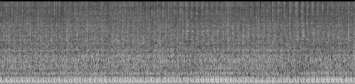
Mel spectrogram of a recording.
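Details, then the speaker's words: Craftsman riding mower, twin engine running on one cylinder, cold on choke, in neutral: loud idle that lopes and surges unevenly; rough running when cold, needs a long wait before the choke can come off; suspected carburetor fuel leak. "Yep, not running that good. And then it takes a while for it. Oh no, maybe not. It'll take a while for the choke to come off too."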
